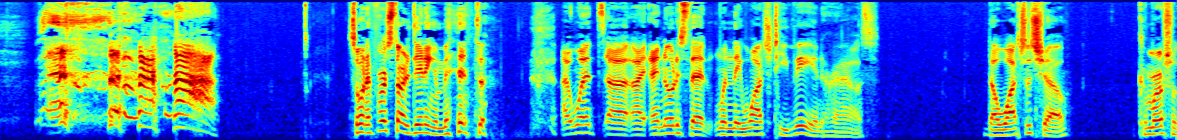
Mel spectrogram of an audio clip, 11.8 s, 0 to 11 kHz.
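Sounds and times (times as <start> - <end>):
raspy coughing fit with wheezing: 0.4 - 2.2
speech: 0.4 - 2.2, 3.6 - 8.8, 9.8 - 10.8, 11.4 - 11.7.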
